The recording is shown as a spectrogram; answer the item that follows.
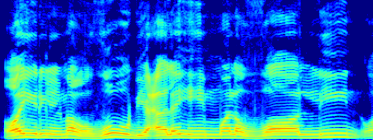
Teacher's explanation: Некоторые заменяют букву «дад» на межзубную твердую «за».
